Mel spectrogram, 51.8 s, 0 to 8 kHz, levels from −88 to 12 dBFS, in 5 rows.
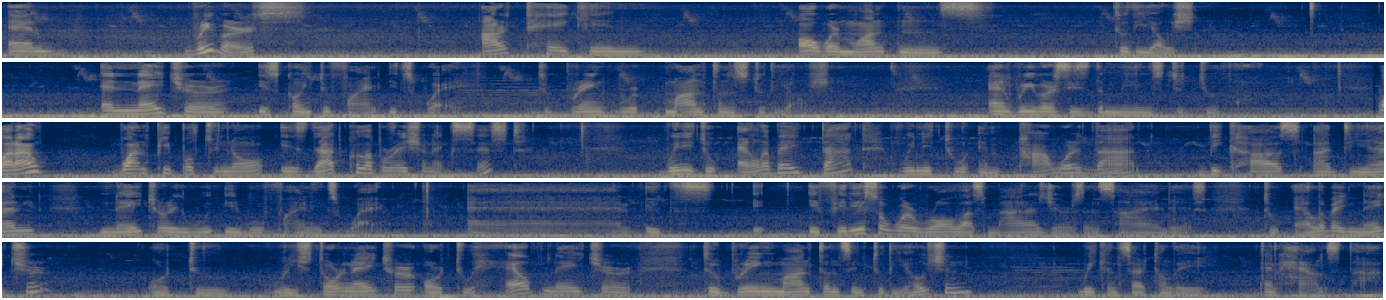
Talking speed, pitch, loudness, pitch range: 110 wpm, 100 Hz, -31 LUFS, 85-120 Hz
